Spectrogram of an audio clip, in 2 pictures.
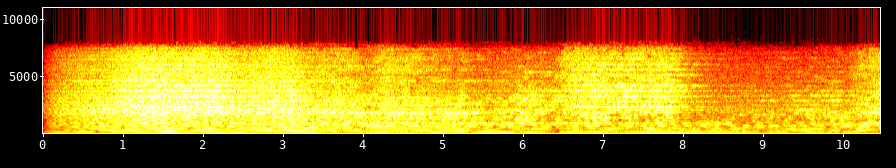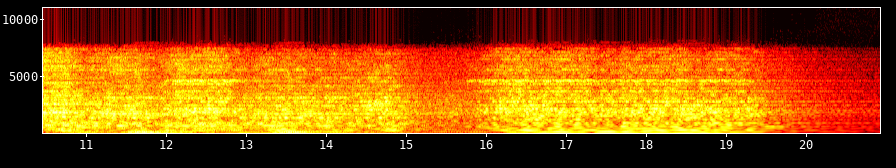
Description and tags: melodic sound for trance music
